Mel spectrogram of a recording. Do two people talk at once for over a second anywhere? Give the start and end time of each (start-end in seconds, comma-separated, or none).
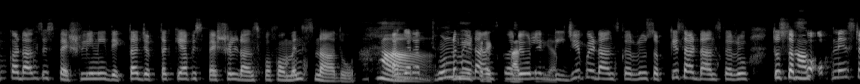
3.9-5.8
